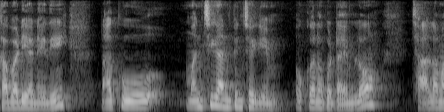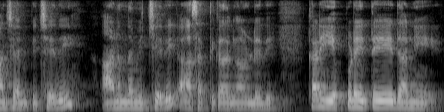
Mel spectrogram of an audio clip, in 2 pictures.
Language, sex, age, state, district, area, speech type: Telugu, male, 18-30, Telangana, Nalgonda, urban, spontaneous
